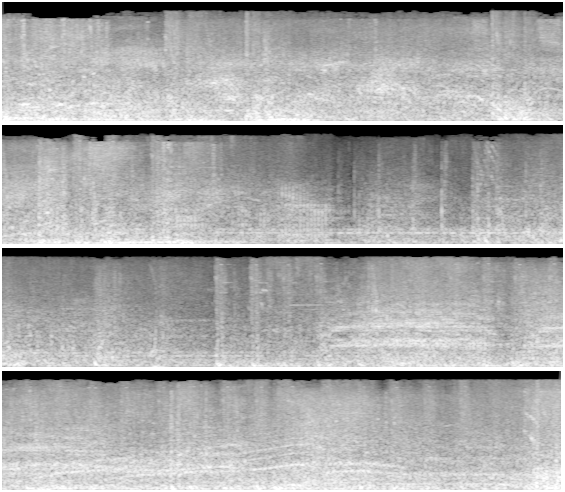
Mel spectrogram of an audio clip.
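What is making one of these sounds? Heavy blows land with loud thuds and crashes.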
